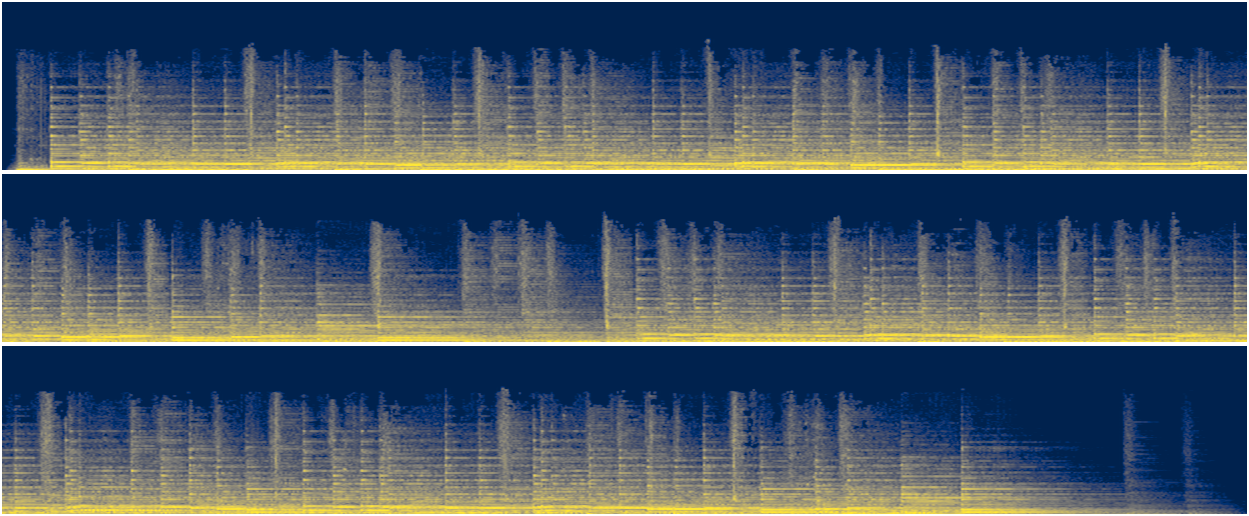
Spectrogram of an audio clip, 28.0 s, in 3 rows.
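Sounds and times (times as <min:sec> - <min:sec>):
instrumental piano ringtone: 0:00.4 - 0:27.5.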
